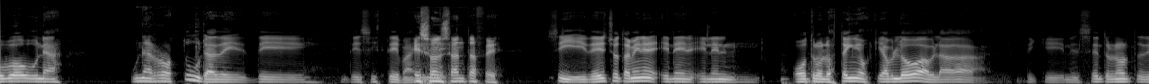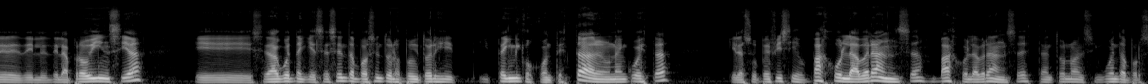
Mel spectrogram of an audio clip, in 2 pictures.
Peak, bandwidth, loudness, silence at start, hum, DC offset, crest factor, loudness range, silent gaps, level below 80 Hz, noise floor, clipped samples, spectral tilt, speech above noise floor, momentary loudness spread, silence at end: -8 dBFS; 16 kHz; -22 LUFS; 0 s; none; under 0.1%; 16 dB; 3 LU; none; -48 dBFS; -67 dBFS; under 0.1%; -6.5 dB/octave; 45 dB; 13 LU; 0 s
